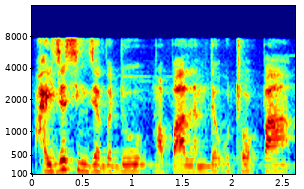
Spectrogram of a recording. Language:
Manipuri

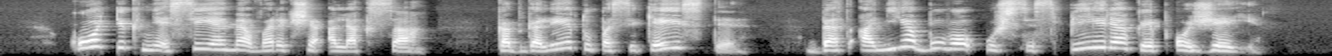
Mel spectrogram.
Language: Lithuanian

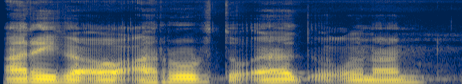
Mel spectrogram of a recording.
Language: Somali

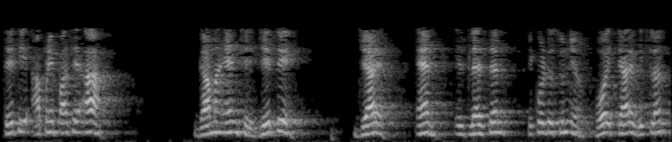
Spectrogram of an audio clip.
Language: Gujarati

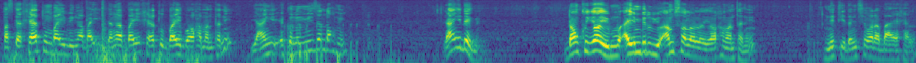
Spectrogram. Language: Wolof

